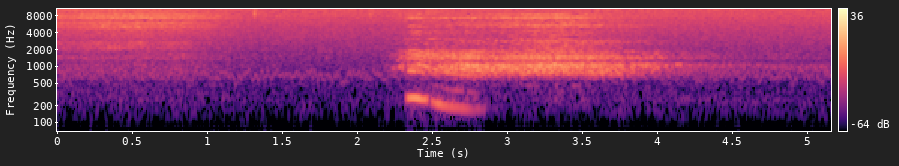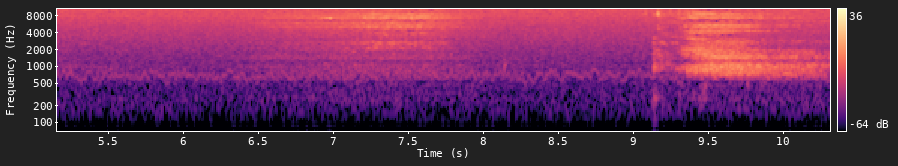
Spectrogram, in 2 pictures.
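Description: Deep breaths in through the nose and out through the mouth during a guided group breathing exercise. Two cycles are heard, each a faint, quiet inhale followed by a louder, breathy sighing exhale, with no talk.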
